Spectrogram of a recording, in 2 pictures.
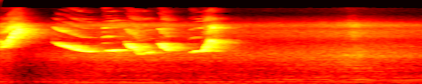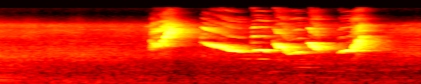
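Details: Caged male common iora singing as a tutor for other birds: two matching phrases several seconds apart, each a rising note followed by quick falling whistles and a closing upsweep.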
